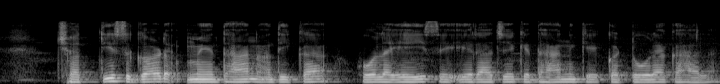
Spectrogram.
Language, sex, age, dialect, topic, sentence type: Bhojpuri, male, <18, Southern / Standard, agriculture, statement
